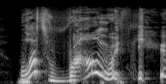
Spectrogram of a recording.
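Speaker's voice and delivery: mock disgusted teenager voice, high and swooping. Retelling what a teenage son said in the car: imitating a disgusted son. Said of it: "with such disgust on his face".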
